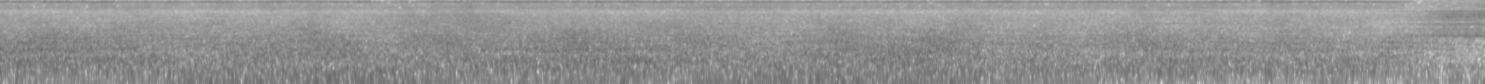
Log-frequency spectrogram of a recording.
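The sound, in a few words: jet aircraft engine flying, from a video game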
